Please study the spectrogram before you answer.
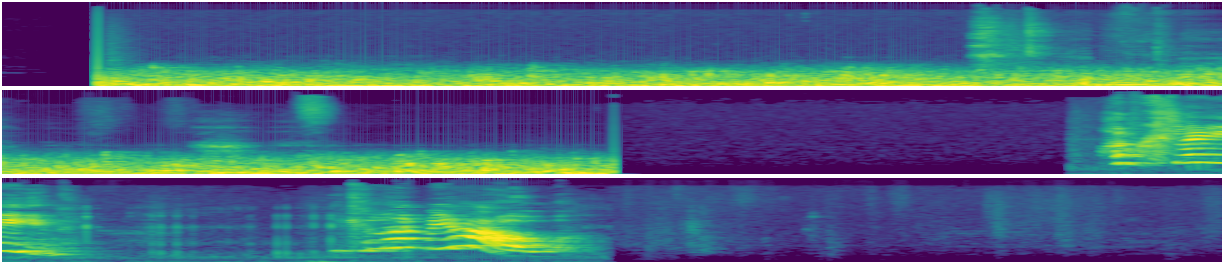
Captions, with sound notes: (heart beating) I'm clean, you can let me out.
